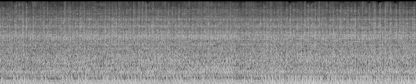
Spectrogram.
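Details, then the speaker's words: 25cc two-stroke string trimmer that stalls after about five minutes, fitted with no fuel filter: loud, buzzy, fast and fairly steady running while the low-speed mixture is adjusted with the throttle held open. No clear misfire. "it's best to do this with two hands to have it to have the throttle going while you're adjusting it"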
